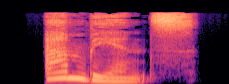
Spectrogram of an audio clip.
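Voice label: "scandal", American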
